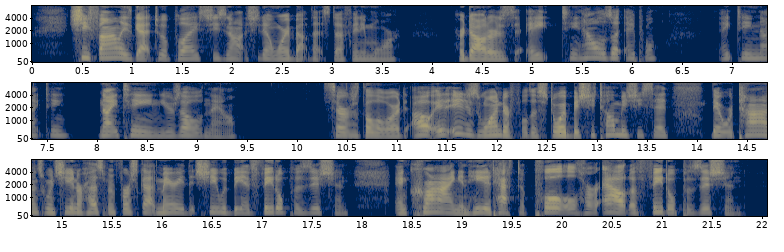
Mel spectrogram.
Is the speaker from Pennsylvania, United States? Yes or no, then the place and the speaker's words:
no; Wingate, North Carolina, United States; I grew up in Wingate, North Carolina, small little rural suburban town. Everybody loved each other. Grew up at Wingate Baptist Church, one of the most loving churches in the world.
